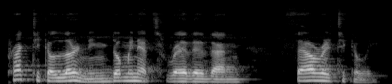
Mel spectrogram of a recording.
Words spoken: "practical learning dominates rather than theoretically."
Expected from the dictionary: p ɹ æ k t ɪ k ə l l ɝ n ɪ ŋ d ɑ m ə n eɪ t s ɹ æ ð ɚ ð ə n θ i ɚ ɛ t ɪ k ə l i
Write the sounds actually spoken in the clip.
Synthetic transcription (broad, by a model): p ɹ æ k t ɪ k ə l l ɝ n ɪ ŋ d ɑ m ə n eɪ t s ɹ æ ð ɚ ð ə n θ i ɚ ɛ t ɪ k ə l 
